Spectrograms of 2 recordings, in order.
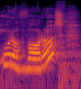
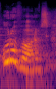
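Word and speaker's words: ouroboros: greek i would say urovoros because it's actually a greek word ura means that they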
